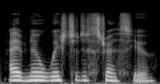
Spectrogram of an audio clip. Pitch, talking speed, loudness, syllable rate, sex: 180 Hz, 265 wpm, -17 LUFS, 5.8 syllables/s, female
